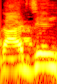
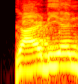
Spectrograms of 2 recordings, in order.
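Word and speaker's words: guardian: তোমার বাবার মতন আমরা গার্জিয়ান চাই গার্ডিয়ান চাই একচুয়ালি গার্ডিয়ান উচ্চারণটা হয় না গার্ডিয়ান তোমার বাবার মতন গার্ডিয়ান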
